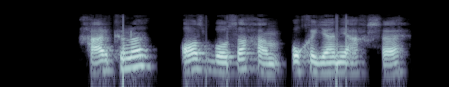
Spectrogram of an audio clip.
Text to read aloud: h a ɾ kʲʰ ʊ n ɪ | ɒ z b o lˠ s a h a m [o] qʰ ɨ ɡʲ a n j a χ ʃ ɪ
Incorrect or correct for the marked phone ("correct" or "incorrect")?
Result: correct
